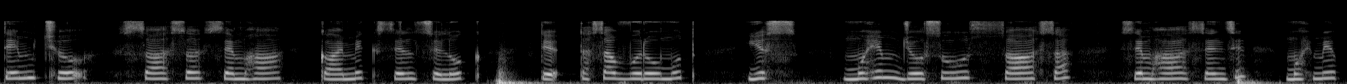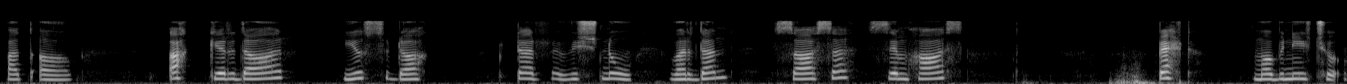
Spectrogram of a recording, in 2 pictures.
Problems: constant background noise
